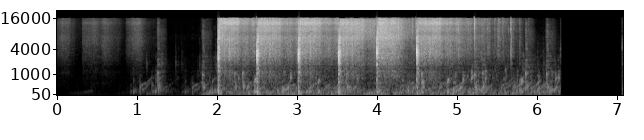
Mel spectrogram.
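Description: Lava roars and crackles loudly.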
